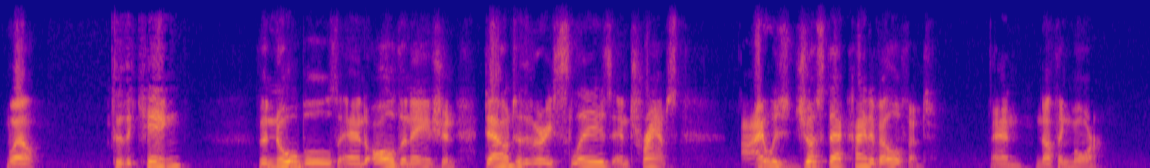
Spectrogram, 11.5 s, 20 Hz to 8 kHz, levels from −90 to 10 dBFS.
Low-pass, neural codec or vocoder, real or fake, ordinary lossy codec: 7.2 kHz; none; real; Opus, 32 kbps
